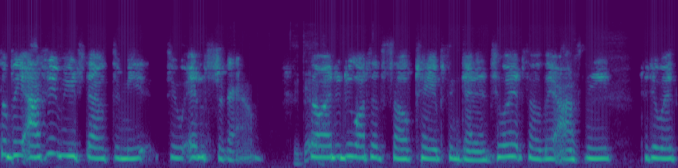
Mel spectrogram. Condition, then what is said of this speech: Down syndrome. My mom tells me all the time that I speak fast, so I don't know if I am or not.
